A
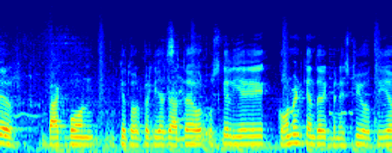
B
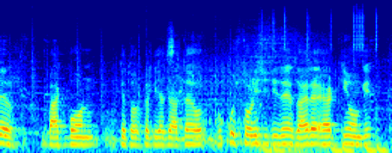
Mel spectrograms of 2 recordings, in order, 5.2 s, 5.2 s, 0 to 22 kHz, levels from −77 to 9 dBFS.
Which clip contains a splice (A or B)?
B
